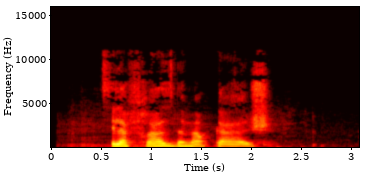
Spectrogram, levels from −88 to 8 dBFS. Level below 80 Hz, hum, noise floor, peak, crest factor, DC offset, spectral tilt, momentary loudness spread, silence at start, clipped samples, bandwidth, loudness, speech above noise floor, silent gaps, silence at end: -58 dBFS; none; -61 dBFS; -2 dBFS; 20 dB; under 0.1%; -6 dB/octave; 12 LU; 0.55 s; under 0.1%; 11 kHz; -20 LUFS; 41 dB; none; 0.9 s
